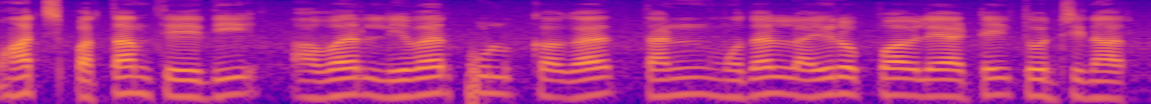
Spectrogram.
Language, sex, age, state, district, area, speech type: Tamil, male, 30-45, Tamil Nadu, Chengalpattu, rural, read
